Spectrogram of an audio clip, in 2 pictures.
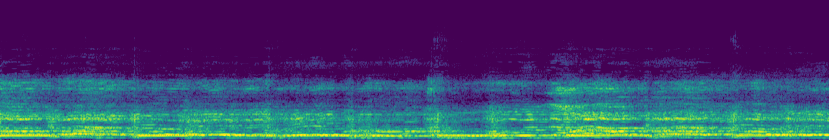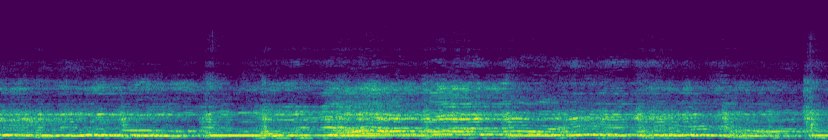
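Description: Music: a man singing a devotional song over instrumental backing, with a steady held tone underneath.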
